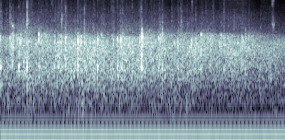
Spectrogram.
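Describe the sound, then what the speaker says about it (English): Conference audience applauding steadily at moderate distance, a dense even wash of many hands clapping that holds for several seconds with no voices over it. "So big applause for both."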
